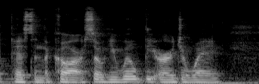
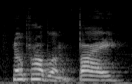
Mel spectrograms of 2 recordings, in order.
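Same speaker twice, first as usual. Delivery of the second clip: lady's voice; 10 semitones higher, slower than usual. Acted.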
